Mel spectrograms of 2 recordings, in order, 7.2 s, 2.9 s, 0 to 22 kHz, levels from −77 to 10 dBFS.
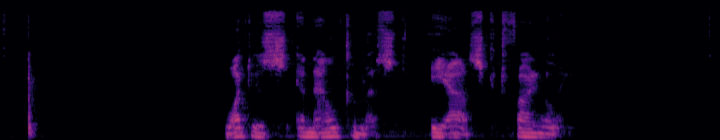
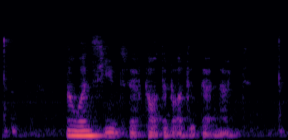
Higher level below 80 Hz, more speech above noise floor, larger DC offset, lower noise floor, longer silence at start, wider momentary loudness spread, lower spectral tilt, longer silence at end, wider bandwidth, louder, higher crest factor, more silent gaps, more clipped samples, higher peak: about the same, -72 dBFS vs -70 dBFS; first, 51 dB vs 33 dB; neither; first, -86 dBFS vs -64 dBFS; first, 0.3 s vs 0.05 s; second, 15 LU vs 20 LU; second, -3.5 dB/octave vs -8 dB/octave; first, 1.55 s vs 0.05 s; first, 16 kHz vs 7.4 kHz; second, -34 LUFS vs -31 LUFS; first, 22 dB vs 16 dB; neither; neither; about the same, -16 dBFS vs -16 dBFS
